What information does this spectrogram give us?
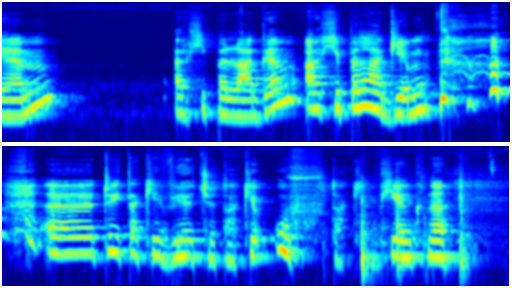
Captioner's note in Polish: śmiech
